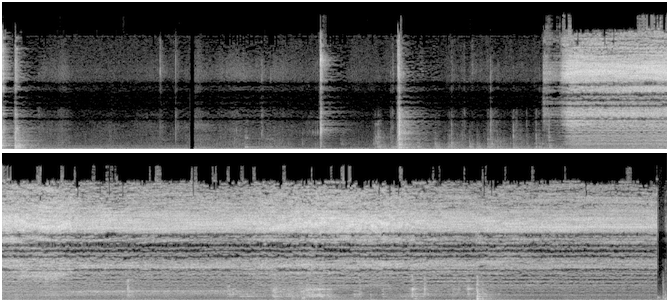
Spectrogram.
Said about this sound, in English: I'm going to let the compressor run.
